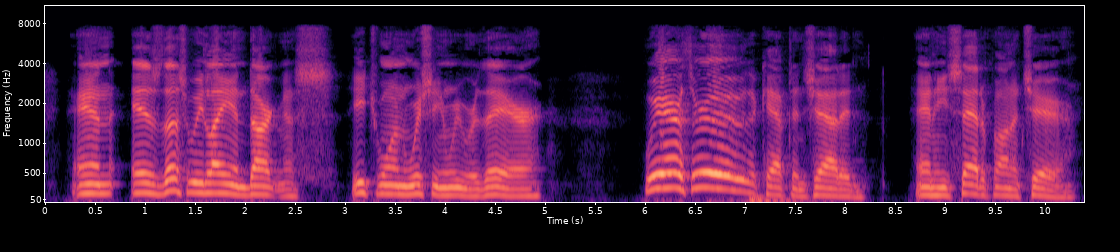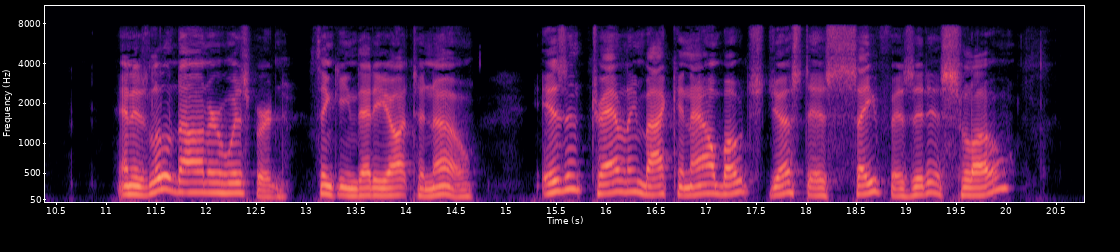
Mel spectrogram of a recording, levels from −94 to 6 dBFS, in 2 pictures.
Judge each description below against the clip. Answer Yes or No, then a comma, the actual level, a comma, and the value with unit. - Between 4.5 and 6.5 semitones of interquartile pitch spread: Yes, average, 5.1 semitones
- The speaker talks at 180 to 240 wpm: No, average, 140 wpm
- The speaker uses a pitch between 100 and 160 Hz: Yes, medium, 140 Hz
